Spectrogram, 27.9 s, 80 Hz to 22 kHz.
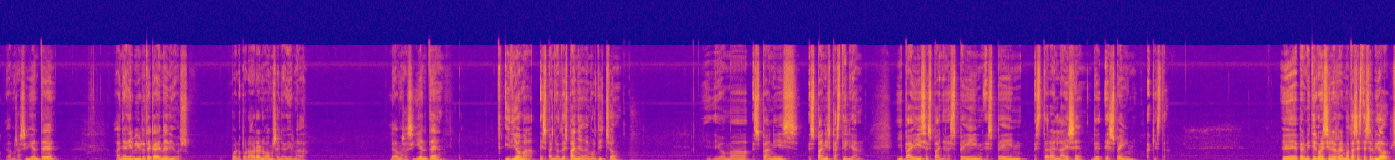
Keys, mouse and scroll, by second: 0.5 click, 6.7 click, 7.9 click, 9.7 click, 10.7-11.6 scroll down 2, 12.4-15.6 scroll down 4, 15.6-16.4 scroll down 1, 16.4 click, 17.6 click, 18.5-19.3 scroll down 2, 19.3-21.6 scroll up 2, 21.6-23.1 scroll down 2, 23.1 click, 23.9 click.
